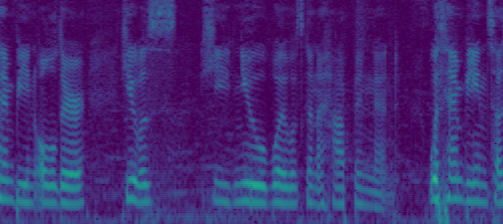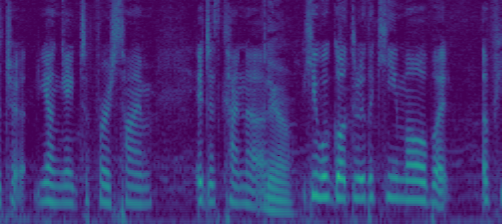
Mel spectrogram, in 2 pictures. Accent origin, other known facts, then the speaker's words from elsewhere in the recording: California, United States; moved away as an adult; now in Jacksonville, United States; We're originally from California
